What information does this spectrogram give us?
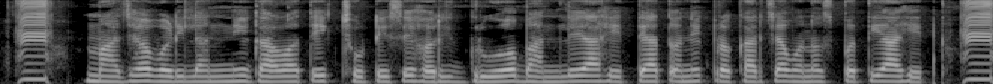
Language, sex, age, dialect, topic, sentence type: Marathi, female, 25-30, Varhadi, agriculture, statement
